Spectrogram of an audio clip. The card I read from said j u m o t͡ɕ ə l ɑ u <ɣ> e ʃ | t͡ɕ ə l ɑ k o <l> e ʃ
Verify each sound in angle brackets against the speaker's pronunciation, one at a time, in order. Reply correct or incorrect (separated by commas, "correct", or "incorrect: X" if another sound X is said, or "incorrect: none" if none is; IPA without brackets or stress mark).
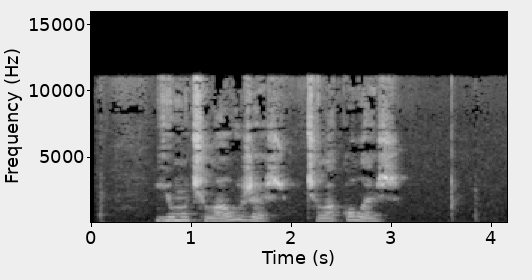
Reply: incorrect: ʒ, correct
